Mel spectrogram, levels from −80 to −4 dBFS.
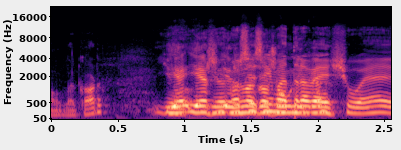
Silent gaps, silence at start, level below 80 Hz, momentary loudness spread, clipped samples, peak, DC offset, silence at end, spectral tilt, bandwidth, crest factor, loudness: none; 0 s; -56 dBFS; 16 LU; under 0.1%; 0 dBFS; under 0.1%; 0 s; -6 dB/octave; 12.5 kHz; 16 dB; -15 LUFS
